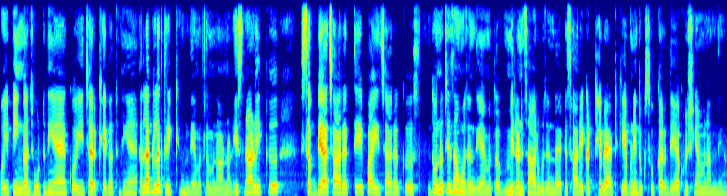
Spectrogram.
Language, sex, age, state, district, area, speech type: Punjabi, female, 30-45, Punjab, Mohali, urban, spontaneous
